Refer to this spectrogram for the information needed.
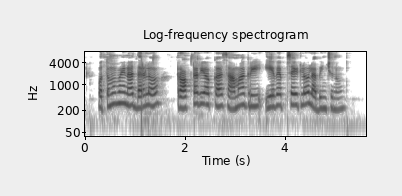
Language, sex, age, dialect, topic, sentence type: Telugu, female, 18-24, Utterandhra, agriculture, question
